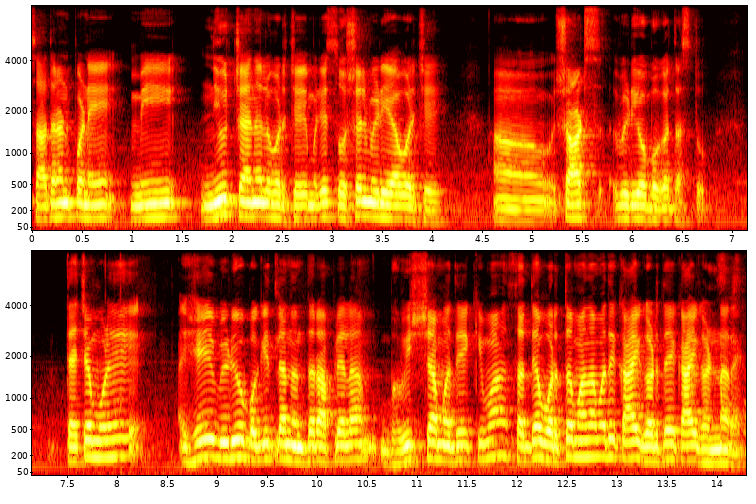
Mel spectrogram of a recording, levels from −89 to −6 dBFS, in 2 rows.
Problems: constant background noise, background conversations at intervals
